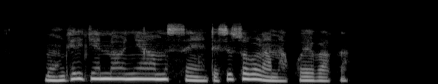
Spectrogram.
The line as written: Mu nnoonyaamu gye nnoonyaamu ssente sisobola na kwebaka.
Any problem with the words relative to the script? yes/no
yes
